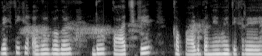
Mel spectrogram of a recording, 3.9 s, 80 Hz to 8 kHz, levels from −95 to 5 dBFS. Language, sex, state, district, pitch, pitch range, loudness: Hindi, female, Uttar Pradesh, Lalitpur, 220 Hz, 210-235 Hz, -16 LUFS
